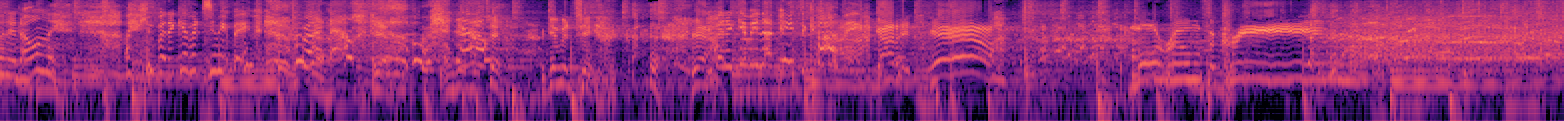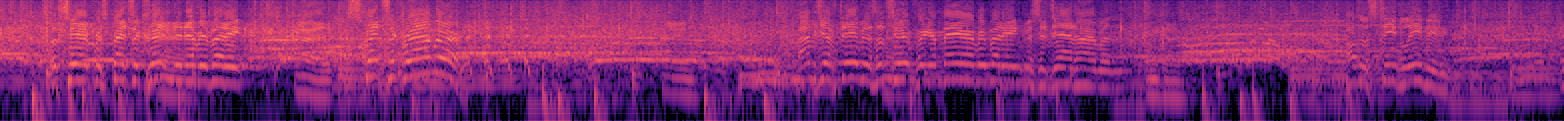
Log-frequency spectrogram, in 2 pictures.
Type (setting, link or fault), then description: setting, live audience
